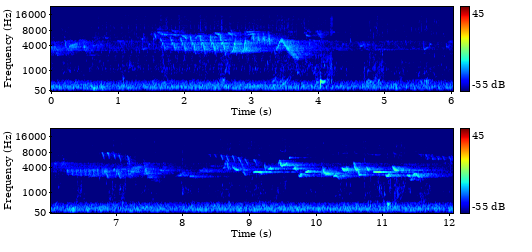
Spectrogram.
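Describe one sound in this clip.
Small waves lap gently against a boat.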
